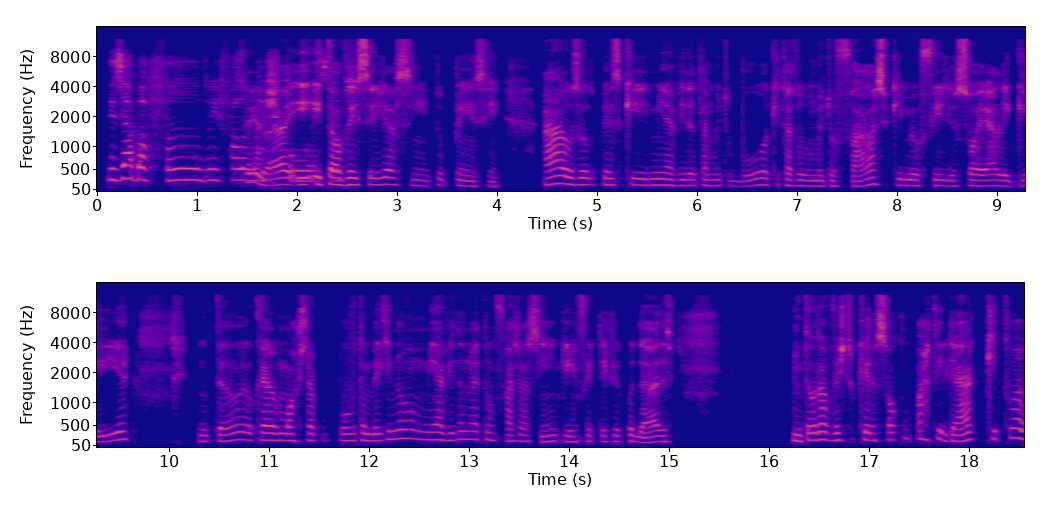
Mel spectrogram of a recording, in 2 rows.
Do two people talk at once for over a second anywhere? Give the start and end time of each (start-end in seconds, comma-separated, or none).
1.4-2.7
